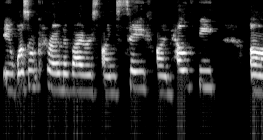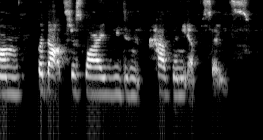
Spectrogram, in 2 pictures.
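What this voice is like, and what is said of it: Nasal congested voice. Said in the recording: “My voice is still a little bit nasally”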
